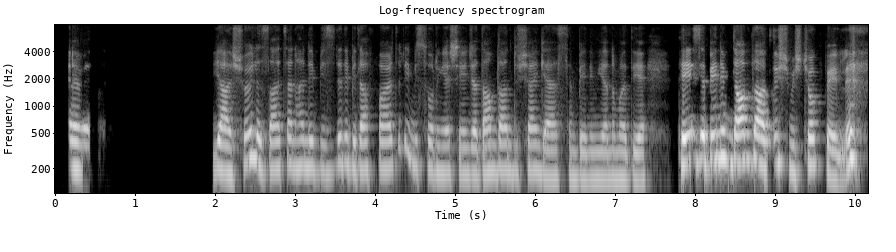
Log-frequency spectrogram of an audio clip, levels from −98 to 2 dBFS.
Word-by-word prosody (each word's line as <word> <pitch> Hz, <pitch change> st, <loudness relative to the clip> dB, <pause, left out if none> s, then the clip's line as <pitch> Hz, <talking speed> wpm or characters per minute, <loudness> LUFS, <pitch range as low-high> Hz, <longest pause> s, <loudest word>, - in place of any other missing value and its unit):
Evet. 195 Hz, -3 st, +1 dB, 1.5 s
Ya, 185 Hz, -4 st, +2 dB
şöyle 225 Hz, +8 st, 0 dB
zaten, 200 Hz, +2 st, -4 dB
hani, 205 Hz, -1 st, -3 dB
bizde 190 Hz, +4 st, -6 dB
de 225 Hz, -2 st, -5 dB
bir 200 Hz, -, -3 dB
laf 195 Hz, 0 st, -4 dB
vardır 200 Hz, -, -4 dB
ya, 295 Hz, -10 st, -7 dB
bir -, -, -6 dB
sorun 195 Hz, -3 st, -6 dB
yaşayınca 175 Hz, -1 st, -4 dB
"Damdan 185 Hz, +1 st, -2 dB
düşen 185 Hz, +1 st, -5 dB
gelsin 160 Hz, -1 st, -6 dB
benim 150 Hz, 0 st, -5 dB
yanıma" 155 Hz, -1 st, -5 dB
diye. 150 Hz, -1 st, -3 dB, 0.4 s
Teyze, 235 Hz, +1 st, +7 dB
benim 250 Hz, 0 st, +4 dB
damdan 240 Hz, -2 st, +6 dB
düşmüş 200 Hz, -6 st, -5 dB
çok 220 Hz, 0 st, +1 dB
belli 160 Hz, -, +4 dB
195 Hz, 155 wpm, -21 LUFS, 175-220 Hz, 1.5 s, Teyze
